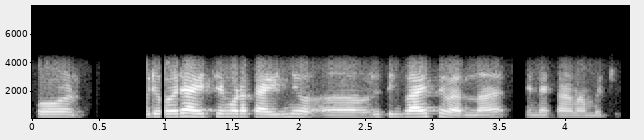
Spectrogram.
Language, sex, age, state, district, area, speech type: Malayalam, female, 30-45, Kerala, Idukki, rural, conversation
